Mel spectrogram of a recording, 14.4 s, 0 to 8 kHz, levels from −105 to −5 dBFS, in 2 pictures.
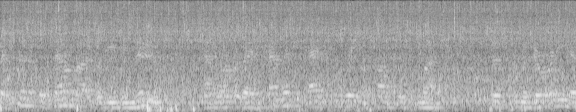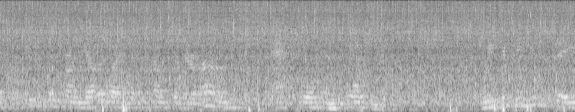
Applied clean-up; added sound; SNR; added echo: none; Stream; -1 dB; reverberation time 0.8 s.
